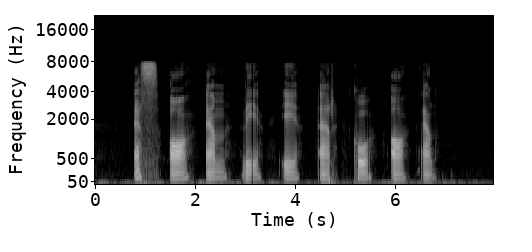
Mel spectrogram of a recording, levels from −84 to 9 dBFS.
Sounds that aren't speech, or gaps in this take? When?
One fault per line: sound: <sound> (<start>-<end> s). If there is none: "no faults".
sound: dropout (3.1-3.2 s)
